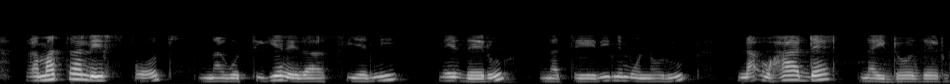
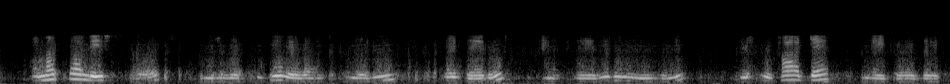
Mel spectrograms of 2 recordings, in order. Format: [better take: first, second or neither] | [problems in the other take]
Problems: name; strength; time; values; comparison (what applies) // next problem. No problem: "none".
first | noise reduction (neural separator model SepFormer DNS4)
